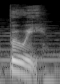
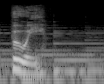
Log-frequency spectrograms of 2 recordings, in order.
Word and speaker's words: Bowie: out this huge Rusty Bowie knife it's actually pronounced buoy what no it's like the last name like David Bowie different last name buoy are you just messing with me no that's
